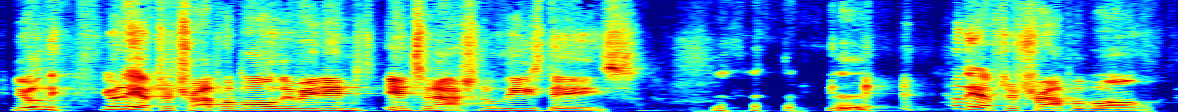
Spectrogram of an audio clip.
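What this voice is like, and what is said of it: Weak put-on Irish accent. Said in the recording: “Not the best Irish accent I've ever heard, I don't think.”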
